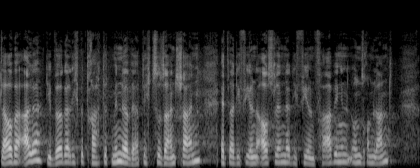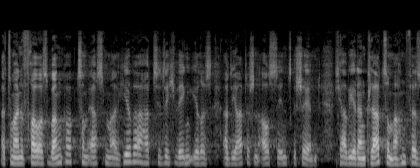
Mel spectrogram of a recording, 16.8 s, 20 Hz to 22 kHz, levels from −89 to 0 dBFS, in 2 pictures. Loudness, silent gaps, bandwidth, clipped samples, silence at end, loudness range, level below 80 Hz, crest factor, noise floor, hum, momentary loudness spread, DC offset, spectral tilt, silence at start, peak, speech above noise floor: -31 LUFS; none; 10.5 kHz; under 0.1%; 0 s; 6 LU; -82 dBFS; 20 dB; -52 dBFS; none; 11 LU; under 0.1%; -4.5 dB/octave; 0 s; -10 dBFS; 21 dB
